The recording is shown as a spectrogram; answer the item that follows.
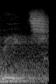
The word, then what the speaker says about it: Ritz: read i don't know that's the ritz or reets combination rule i think it's pronounced wheat's combination rule and so what happened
